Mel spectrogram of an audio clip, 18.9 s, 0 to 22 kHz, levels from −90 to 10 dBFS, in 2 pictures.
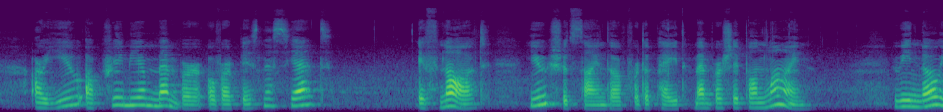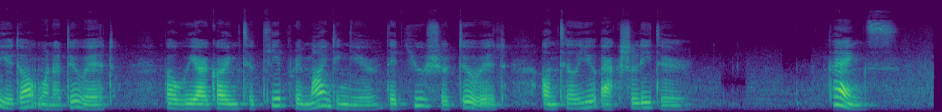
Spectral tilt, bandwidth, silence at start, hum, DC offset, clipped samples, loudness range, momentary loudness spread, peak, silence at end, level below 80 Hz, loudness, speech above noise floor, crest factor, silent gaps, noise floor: -5.5 dB/octave; 10.5 kHz; 0.1 s; none; under 0.1%; under 0.1%; 5 LU; 15 LU; 0 dBFS; 0.1 s; under -90 dBFS; -21 LUFS; 33 dB; 22 dB; none; -53 dBFS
